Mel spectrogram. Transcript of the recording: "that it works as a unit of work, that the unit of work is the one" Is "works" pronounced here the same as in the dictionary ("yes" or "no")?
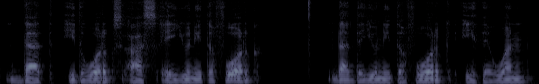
yes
